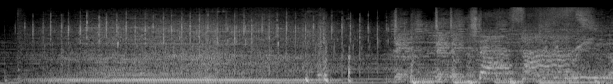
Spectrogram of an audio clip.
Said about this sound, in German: Wie, wie das aussah, als der Typ nackt auf dem Roller saß? Nein, wie das klang bei Tempo 50.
